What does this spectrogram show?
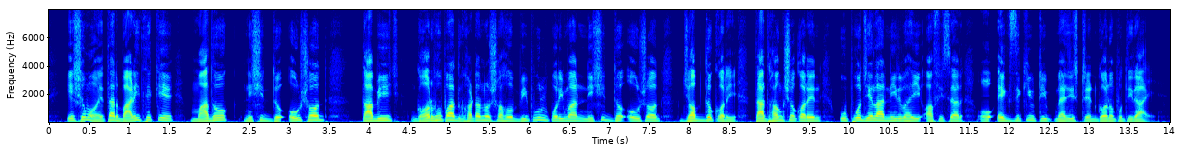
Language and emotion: Bengali, neutral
